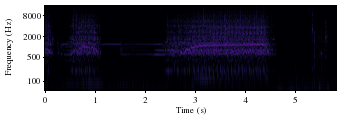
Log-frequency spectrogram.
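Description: Fabric is stitched on a sewing machine 1 cm from the edge, with a short whirring burst, a quieter pause, then a longer loud run that stops abruptly.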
